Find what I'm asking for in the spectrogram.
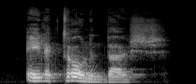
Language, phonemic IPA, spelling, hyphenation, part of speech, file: Dutch, /eː.lɛkˈtroː.nə(n)ˌbœy̯s/, elektronenbuis, elek‧tro‧nen‧buis, noun, Nl-elektronenbuis.ogg
- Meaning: vacuum tube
